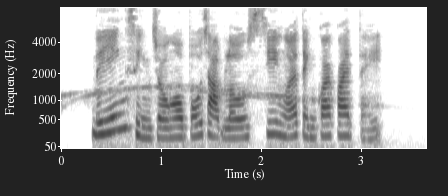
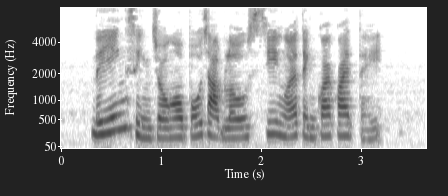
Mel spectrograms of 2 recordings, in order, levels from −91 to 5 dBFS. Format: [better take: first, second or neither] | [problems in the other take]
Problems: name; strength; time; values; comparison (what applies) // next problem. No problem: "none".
second | noise reduction (neural mask model RNNoise)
